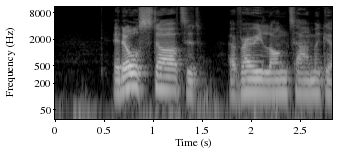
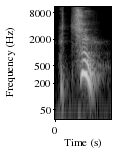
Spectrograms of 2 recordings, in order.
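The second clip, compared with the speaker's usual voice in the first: loud fake sneeze; 9 dB louder than usual. Loud sneeze interrupting the story.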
